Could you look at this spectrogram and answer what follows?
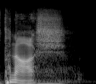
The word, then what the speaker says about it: panache: Is it called panache? – I think it's panache.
